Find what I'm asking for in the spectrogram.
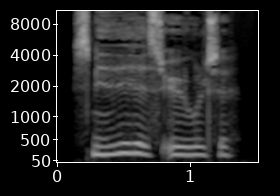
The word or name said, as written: smidighedsøvelse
